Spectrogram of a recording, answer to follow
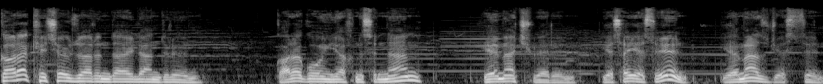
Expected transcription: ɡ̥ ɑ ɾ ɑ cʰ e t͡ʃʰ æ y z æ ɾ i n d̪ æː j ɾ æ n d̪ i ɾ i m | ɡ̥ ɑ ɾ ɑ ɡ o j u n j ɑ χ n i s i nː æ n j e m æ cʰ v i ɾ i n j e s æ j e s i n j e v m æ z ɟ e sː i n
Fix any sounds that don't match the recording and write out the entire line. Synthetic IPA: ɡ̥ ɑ ɾ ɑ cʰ e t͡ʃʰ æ y z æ ɾ i n d̪ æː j l æ n d̪ i ɾ i n | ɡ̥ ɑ ɾ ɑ ɡ o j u n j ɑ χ n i s i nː æ n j e m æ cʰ v e ɾ i n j e s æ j e s i n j e m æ z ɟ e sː i n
